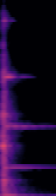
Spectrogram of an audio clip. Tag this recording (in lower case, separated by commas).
bell, microwave oven, domestic sounds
